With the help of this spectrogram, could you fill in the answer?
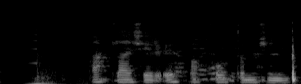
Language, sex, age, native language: Icelandic, male, 15, Icelandic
